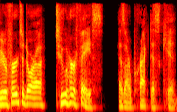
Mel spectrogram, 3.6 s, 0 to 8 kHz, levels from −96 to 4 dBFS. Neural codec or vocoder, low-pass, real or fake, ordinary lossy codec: none; 7.2 kHz; real; AAC, 32 kbps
